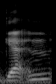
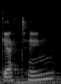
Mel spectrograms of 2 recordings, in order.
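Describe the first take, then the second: First: The final sound of the word is dropped. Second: The final sound of the word is clearly pronounced. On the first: It is the casual way he usually talks. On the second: It is careful, enunciated speech.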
